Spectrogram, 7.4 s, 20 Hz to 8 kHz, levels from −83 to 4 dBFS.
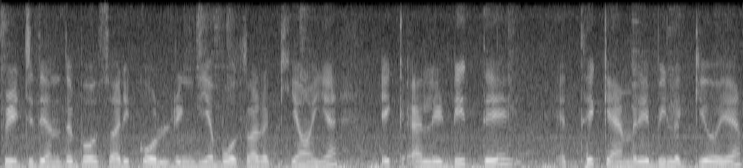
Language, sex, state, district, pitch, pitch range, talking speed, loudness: Punjabi, male, Punjab, Pathankot, 195 Hz, 180-210 Hz, 160 wpm, -15 LUFS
